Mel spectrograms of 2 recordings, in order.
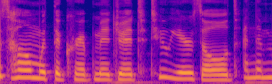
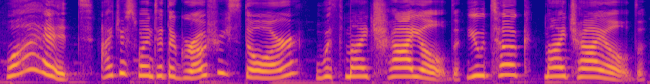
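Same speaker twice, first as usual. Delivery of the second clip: higher, indignant mom protesting; mom's defensive voice; 5 semitones higher, 3 dB louder, slower than usual. Retold or imitated. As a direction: mom brushing off the accusation, pitched up. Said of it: "It was my mother".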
